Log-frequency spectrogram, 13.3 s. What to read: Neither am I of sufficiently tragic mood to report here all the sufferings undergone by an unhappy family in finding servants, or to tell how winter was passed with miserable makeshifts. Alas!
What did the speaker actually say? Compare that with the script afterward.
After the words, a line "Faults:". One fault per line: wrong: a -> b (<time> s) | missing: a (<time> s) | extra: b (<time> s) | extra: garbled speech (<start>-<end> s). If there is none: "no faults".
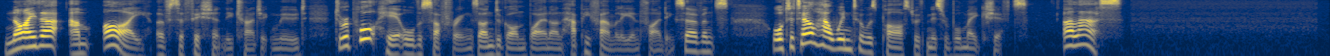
Neither am I of sufficiently tragic mood to report here all the sufferings undergone by an unhappy family in finding servants, or to tell how winter was passed with miserable makeshifts. Alas!
Faults:
no faults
